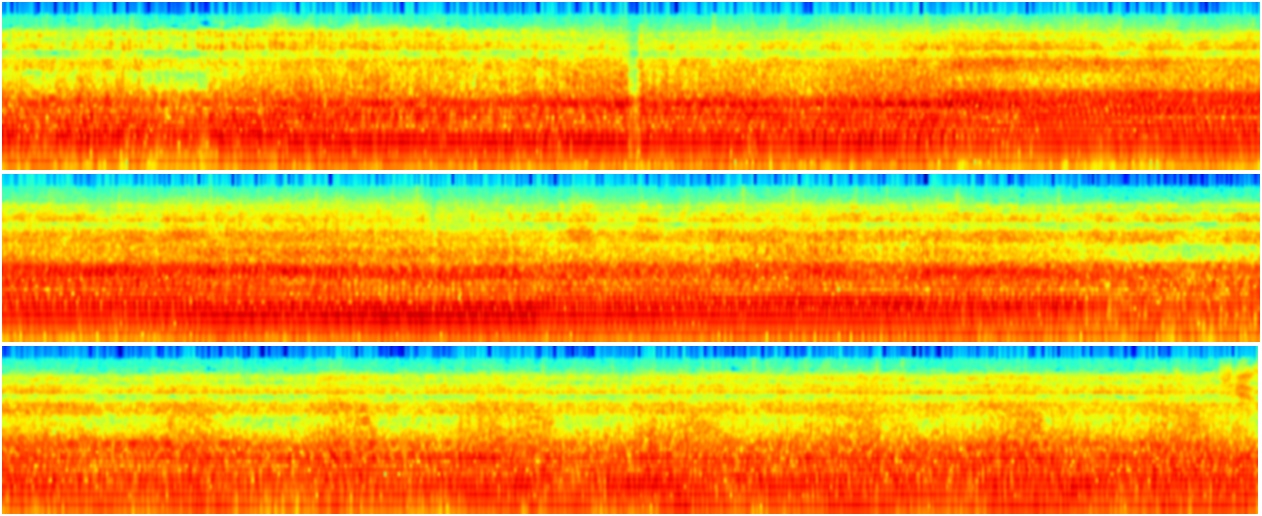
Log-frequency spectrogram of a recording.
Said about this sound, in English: Ah, there. There are the motors. All passengers will please fasten their safety belts. We're taking off.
